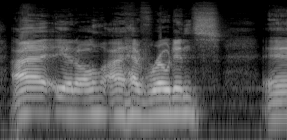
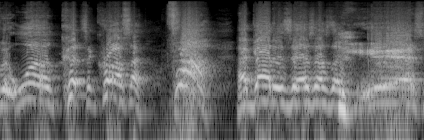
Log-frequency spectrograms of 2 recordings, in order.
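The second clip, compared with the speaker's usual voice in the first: hyped mock battle cry; 6 semitones higher, 4 dB louder than usual. Acting out the pool stick strike.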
